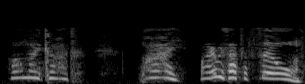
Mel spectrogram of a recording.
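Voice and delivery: ordinary talk, nothing marked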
